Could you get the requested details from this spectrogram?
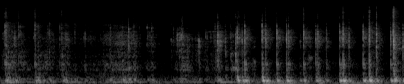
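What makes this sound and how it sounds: Fingertips with long nails type and tap on the keys of a black plastic full-size computer keyboard with a hollow housing, resting on a wooden desk. Soft, rapid, uneven clicking with a low hollow thump under bright key clatter builds into sharper, louder taps in the second half.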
